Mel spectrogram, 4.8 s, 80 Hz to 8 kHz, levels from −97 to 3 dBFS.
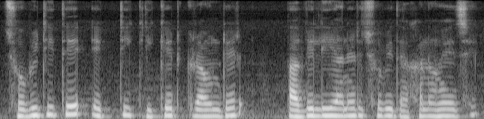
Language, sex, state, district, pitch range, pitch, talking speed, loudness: Bengali, male, West Bengal, Cooch Behar, 155-175 Hz, 165 Hz, 125 wpm, -17 LUFS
